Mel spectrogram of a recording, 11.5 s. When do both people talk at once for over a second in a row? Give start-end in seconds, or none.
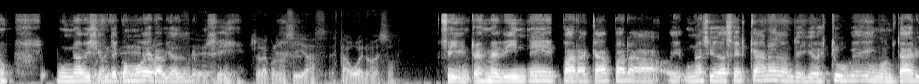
1.1-2.6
